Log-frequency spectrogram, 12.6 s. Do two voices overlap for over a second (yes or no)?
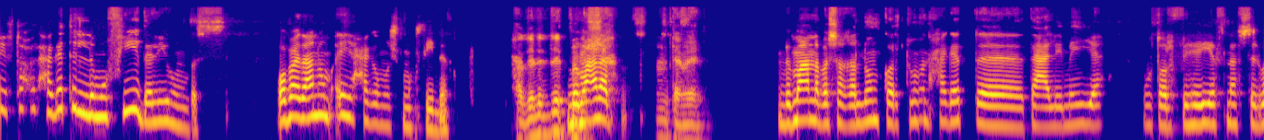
no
